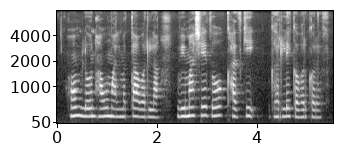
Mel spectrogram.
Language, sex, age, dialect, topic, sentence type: Marathi, female, 36-40, Northern Konkan, banking, statement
